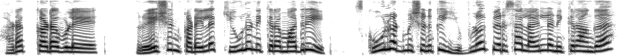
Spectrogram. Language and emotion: Tamil, surprised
